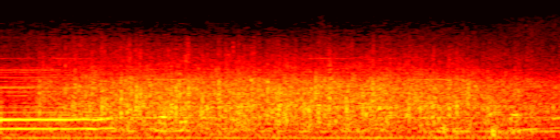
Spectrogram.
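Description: Audience applause breaking out as the last held sung note of a bhajan dies away about a second in, the clapping then slowly fading.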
